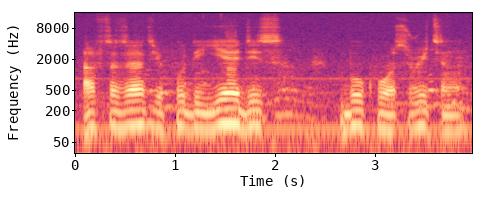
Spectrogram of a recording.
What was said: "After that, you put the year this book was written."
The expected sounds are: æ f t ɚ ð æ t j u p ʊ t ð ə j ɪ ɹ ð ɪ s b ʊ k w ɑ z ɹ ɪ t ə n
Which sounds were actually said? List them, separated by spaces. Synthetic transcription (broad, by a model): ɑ f t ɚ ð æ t j u p ʊ t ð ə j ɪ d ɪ s b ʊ k w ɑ s ɹ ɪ t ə n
